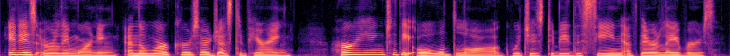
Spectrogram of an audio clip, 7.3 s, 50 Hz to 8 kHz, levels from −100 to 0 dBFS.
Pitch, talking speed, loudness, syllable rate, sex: 210 Hz, 195 wpm, -18 LUFS, 5.1 syllables/s, female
